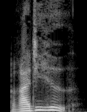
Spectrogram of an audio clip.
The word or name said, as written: rettighed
